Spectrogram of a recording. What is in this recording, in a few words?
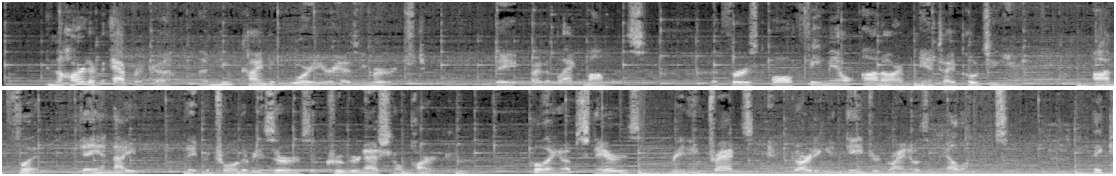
Documentary Non-Fiction Narration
